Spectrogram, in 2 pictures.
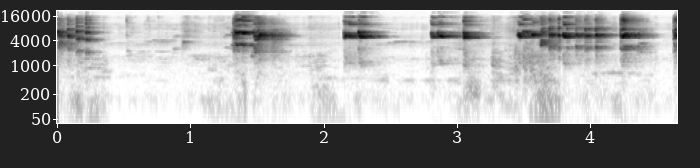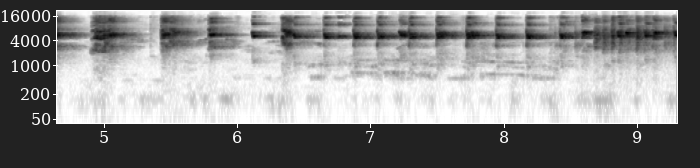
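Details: Canary song built from short, high whistled phrases, repeated roughly once a second and speeding up into a tight, continuous trill toward the end.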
